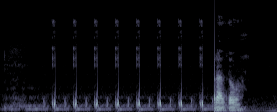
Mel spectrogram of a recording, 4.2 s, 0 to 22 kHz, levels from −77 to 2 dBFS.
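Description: A speech recording that carries the layered artefacts of transcoding between lossy codecs from start to finish. Nothing is present above 12.9 kHz, and the texture mixes several kinds of coding damage, which fits a chain of WMA at a moderate rate, then Opus, then MP3 at a low rate. Each later stage likely re-encoded the earlier artefacts and added its own, while the lowest bandwidth in the chain set the final cut-off. From 0.83 s to 3.22 s there is a broken-record loop. A fragment of about 0.32 s repeats exactly, back to back, eight times, and the audio that belonged in that span never plays. The likely cause is a player, encoder or stream that stalled and kept sending the last fragment it held.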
